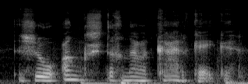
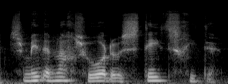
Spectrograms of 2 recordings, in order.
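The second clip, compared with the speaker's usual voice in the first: normal talking voice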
